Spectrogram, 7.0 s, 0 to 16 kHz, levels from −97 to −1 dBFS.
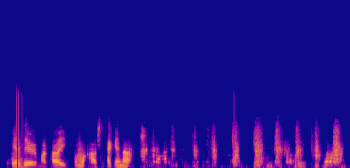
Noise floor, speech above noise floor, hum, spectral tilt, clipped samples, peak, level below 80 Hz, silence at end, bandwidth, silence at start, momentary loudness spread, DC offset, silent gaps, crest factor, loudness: -55 dBFS; 25 dB; none; -7.5 dB/octave; under 0.1%; -12 dBFS; -70 dBFS; 0.15 s; 6.8 kHz; 0.25 s; 17 LU; under 0.1%; 2.72-2.80 s, 4.97-5.06 s; 22 dB; -32 LUFS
